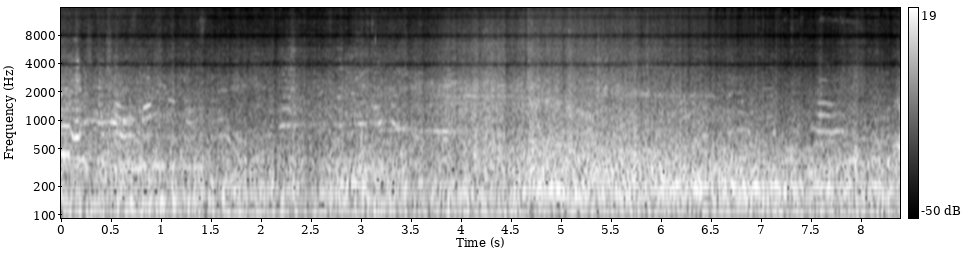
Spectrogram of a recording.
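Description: Wicked Twister's roller coaster train running along its track, a steady rumbling rush that swells in the middle, with a crowd's voices mixed in.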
